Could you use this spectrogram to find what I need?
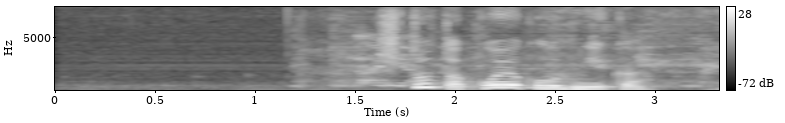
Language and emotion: Russian, neutral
